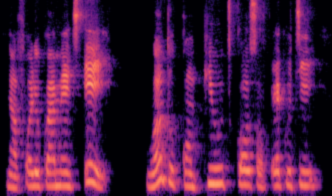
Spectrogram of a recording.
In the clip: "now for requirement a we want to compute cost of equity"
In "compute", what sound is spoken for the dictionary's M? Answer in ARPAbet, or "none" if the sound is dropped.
M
